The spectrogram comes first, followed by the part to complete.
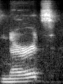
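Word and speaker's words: NRDZ: national radio dynamic zone easy acronym to remember it's nerds when you pronounce it but i was involved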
